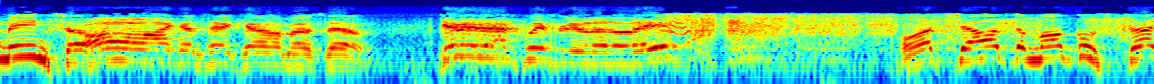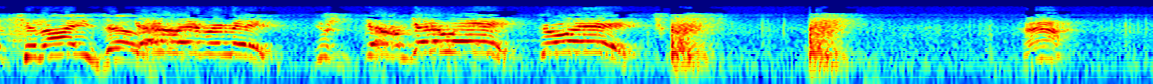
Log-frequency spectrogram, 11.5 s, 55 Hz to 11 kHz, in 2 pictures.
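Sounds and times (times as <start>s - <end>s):
faint steady hiss: 0.0s - 11.5s
speech: 0.2s - 3.7s, 4.5s - 9.4s, 10.9s - 11.2s
gunshot: 9.0s - 10.2s.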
